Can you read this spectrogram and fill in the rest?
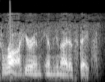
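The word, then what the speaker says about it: Ra: Most folks in the audience will know her through the Law of One series, the Raw material. Or is that pronounced Ray? – Well, it is in French. – Okay. – But we say Raw. – So it's Ray in French.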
